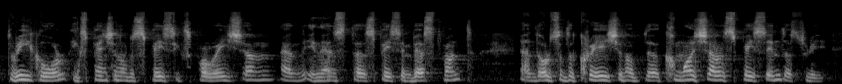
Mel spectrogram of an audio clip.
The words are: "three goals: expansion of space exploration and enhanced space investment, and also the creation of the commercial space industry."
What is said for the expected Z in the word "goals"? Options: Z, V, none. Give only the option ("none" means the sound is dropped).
none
